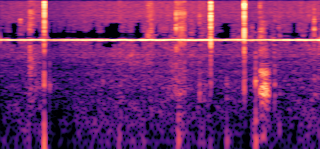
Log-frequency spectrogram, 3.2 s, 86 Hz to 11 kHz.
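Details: Sony Walkman WM-EX102 (titled EX610) after belt replacement, speed being adjusted: a 3 kHz test tone holds a steady pitch without wavering, with a few handling clicks. Within ±15 is considered good enough, so tape speed is steady.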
